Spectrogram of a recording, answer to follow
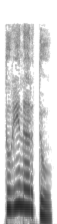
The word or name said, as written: ತುಹಿನರ್ತು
